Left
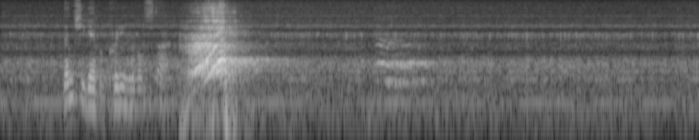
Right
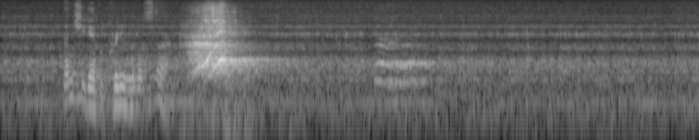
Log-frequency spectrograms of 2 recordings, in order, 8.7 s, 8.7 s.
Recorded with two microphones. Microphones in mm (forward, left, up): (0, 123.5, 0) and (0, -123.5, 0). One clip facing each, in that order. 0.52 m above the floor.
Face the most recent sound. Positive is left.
turn(degrees=-45)  # may be behind; listen again after turning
